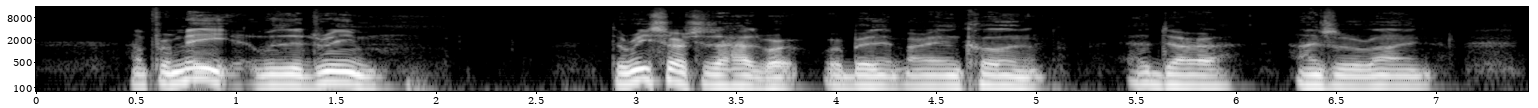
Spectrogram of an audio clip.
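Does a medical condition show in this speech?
Yes: Parkinson's disease; diagnosed about 10 years ago, progressive, expected to worsen.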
